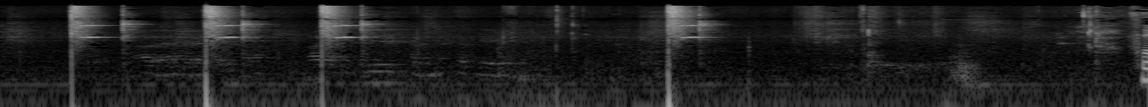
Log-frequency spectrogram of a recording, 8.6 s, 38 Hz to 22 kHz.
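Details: Nd:YAG ophthalmic laser, machine Model 307: several sharp, loud clicks about a second apart, each a laser pulse firing, over low room hum.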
